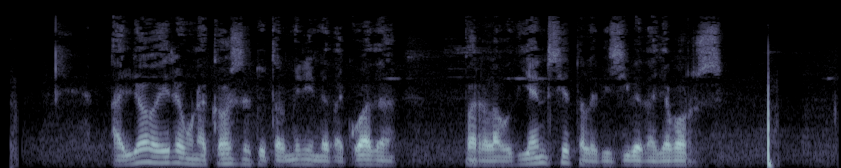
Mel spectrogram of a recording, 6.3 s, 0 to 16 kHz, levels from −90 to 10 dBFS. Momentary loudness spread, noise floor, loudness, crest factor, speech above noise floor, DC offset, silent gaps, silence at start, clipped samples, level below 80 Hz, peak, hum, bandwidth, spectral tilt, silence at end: 8 LU; -59 dBFS; -28 LUFS; 28 dB; 32 dB; under 0.1%; none; 0.85 s; under 0.1%; -52 dBFS; 0 dBFS; none; 11 kHz; -6 dB/octave; 0.5 s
